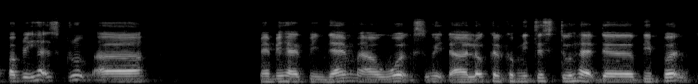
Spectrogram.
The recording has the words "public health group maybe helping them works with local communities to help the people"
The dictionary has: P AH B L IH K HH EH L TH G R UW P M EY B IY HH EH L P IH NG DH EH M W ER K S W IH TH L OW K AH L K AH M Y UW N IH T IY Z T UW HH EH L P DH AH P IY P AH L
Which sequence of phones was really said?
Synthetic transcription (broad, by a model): P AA B L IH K HH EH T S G R UW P M EY B IY HH EH L P IH NG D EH M W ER K S W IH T L OW K AH L K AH M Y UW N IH T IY S T UW HH EH L P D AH P IY P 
